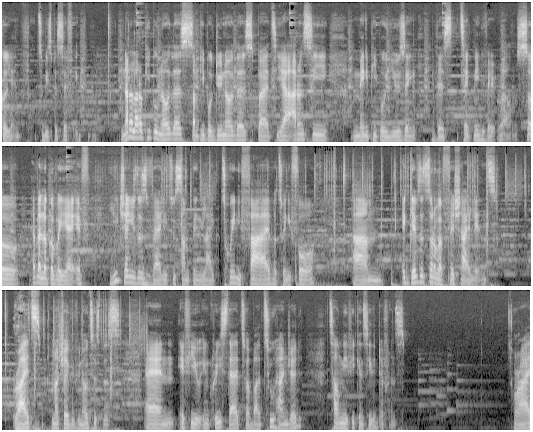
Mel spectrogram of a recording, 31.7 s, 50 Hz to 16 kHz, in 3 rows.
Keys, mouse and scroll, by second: 1.2 ctrl+middle click, 2.6 shift+middle click, 3.8 n, 4.7 click, 5.1 n, 6.1 ctrl+middle click, 6.8 shift+middle click, 7.8 n, 8.6 click, 9.0 n, 11.6 click, 17.4 ctrl+middle click, 18.9 middle click, 23.8 click, 25.4 KP_0, 27.3 ctrl+middle click.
